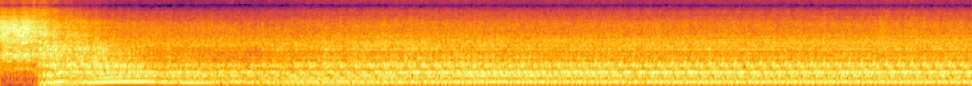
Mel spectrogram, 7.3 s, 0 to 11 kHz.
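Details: 1988 Ford Mustang GT with 306 small-block V8, B303 cam, Cobra intake, emissions deleted, underdrive pulleys, fresh oil change, at start-up: catches instantly, flares, then settles into an even, deep burble with no tapping or misses; healthy.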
